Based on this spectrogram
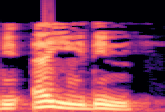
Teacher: ليس فيها مد للياء الأولى وليس فيها زيادة زمن لليد، بل بالضبط كأنها ياء واحدة والياء الثانية فوقها سكون لاعتبارات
